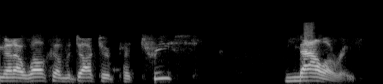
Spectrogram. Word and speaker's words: Mallory: Patrice Mallory. And I think I just pronounced Malloy.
